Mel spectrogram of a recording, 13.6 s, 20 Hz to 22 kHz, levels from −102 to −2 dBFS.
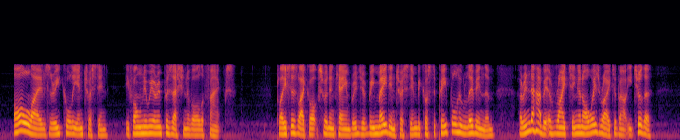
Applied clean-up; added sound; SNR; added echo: none; none; none; none.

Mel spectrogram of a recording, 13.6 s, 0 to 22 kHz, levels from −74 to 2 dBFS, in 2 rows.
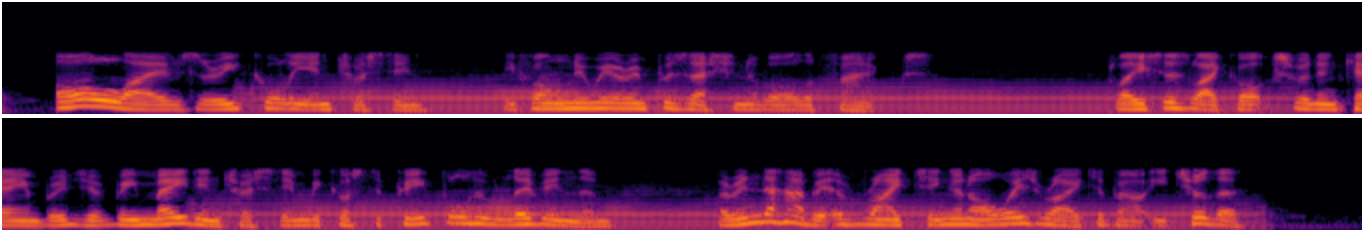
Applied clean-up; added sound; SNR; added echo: none; Brass instrument; 11 dB; none.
